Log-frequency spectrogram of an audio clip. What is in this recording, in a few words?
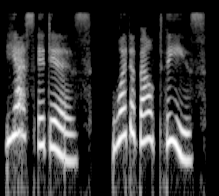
low; studying abroad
